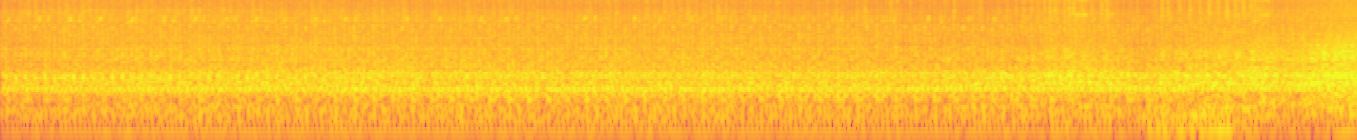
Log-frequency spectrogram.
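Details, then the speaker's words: Citroen GSA flat-four idling while testing whether the bad engine noise is the alternator: gritty, uneven mechanical chatter over the idle, returning as belt tension is changed; source unconfirmed, alternator suspected. "we start getting the noise back so I'm going to try a slightly different um tension"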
